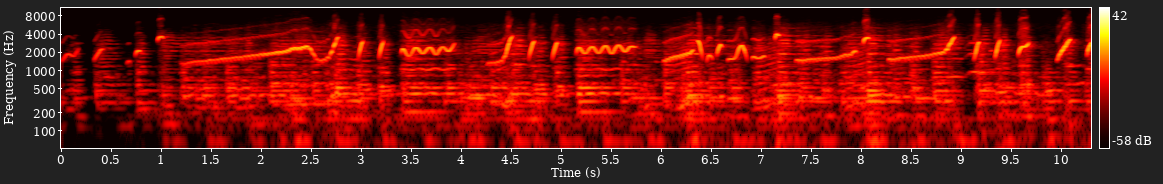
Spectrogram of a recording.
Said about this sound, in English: Now, this little clip with the whistling is a silent filmed insert, filmed a little later.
